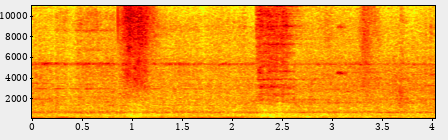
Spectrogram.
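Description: Freight cars clatter over the rails as a train rolls past close by.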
